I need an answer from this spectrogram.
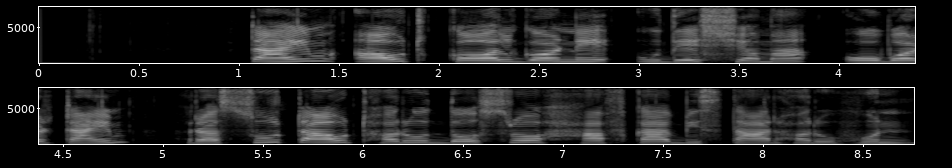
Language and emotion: Nepali, neutral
